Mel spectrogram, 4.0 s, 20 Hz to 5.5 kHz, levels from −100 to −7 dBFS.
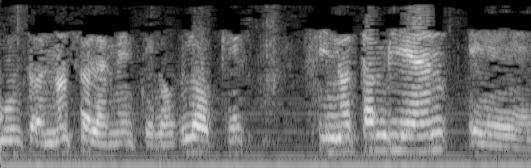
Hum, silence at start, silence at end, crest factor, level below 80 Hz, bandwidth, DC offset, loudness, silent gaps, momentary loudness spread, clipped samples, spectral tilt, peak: none; 0 s; 0 s; 16 dB; -46 dBFS; 5.2 kHz; under 0.1%; -27 LUFS; none; 16 LU; under 0.1%; -6.5 dB/octave; -12 dBFS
